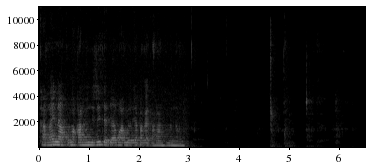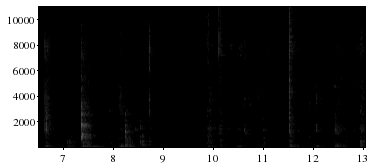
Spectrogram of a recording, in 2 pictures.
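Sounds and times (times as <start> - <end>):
wet chewing clicks and smacks: 3.0 - 13.0.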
